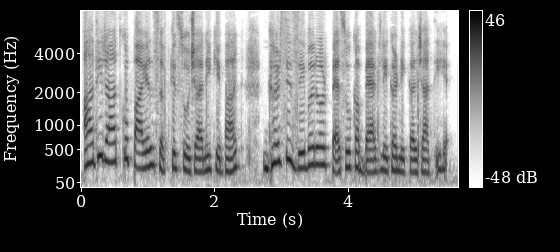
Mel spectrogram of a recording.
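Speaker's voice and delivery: plain reading voice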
